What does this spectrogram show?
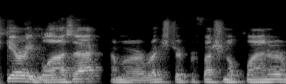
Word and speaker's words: Blazak: It's Gary Blazak. I'm a registered professional planner. My name is spelled B-L-A-Z-A-K.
